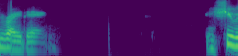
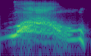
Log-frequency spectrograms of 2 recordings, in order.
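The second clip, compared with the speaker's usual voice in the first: amazed; 9 semitones higher than usual. Retold or imitated. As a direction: gasp it in shock. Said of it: "I'm like".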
